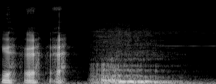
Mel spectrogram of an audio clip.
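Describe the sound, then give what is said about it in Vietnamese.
A tiger roars loudly with a rough, growling call that holds for over a second and then tapers off. It follows three short, voiced bursts. “Con hổ gầm lên một tiếng thật lớn”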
